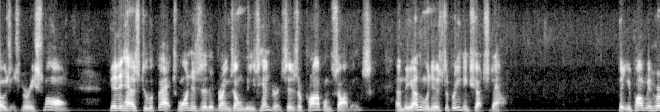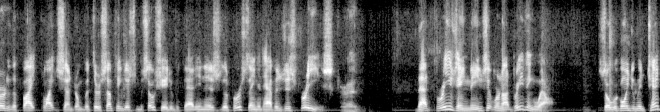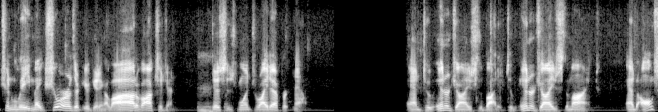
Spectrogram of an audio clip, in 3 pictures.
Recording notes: skype calls on this channel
